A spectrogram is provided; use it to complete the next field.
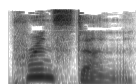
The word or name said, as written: princeton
